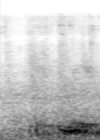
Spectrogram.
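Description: Domestic pigeons give a soft, low coo near the microphone, a single brief rolling call over a quiet background hum.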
